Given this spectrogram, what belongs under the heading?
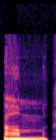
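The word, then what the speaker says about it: tam: And so let's imagine as we sound one sound, it's a T-A-M, thumb. Her seed, it's like her seed syllable, bija mantra. And as we sound thumb, we will feel our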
